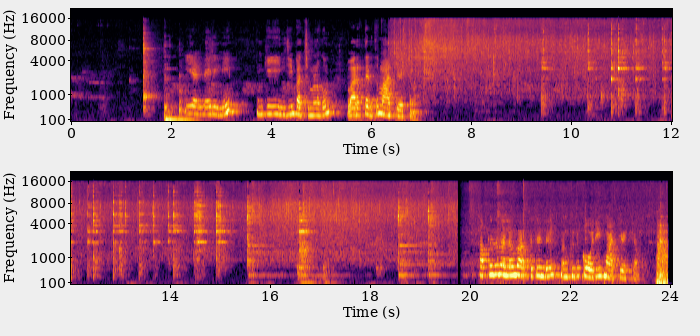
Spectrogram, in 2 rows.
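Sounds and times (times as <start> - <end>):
ginger and chillies sizzling in oil: 6.0 - 24.0
steel spoon clinking on a pan: 9.4 - 9.7, 10.3 - 17.5, 18.5 - 19.7.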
